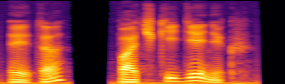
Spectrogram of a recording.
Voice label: "eto pachki deneg", Russian; Это пачки денег.

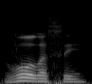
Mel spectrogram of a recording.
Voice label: "volosy", Russian; волосы; Это волосы.; visual dictionary

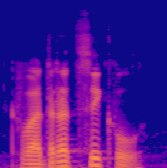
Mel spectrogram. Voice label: "kvadrocycl", Russian; квадроцикл; transport; RUSSIAN VISUAL DICTIONARY

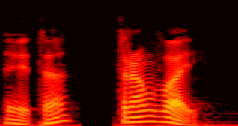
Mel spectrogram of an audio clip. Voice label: eto tram, Russian; Это трамвай.; transport; visual-dictionary

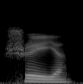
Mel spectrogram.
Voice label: "sheja", Russian; шея; Это шея.; visual dictionary

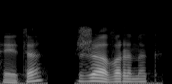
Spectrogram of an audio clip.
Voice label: "eto javoronok" Russian; Это жаворонок; birds; RUSSIAN VISUAL DICTIONARY

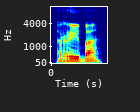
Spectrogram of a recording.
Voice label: "ryba" Russian

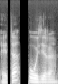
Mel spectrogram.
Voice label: "eto ozero", Russian; Это озеро; nature; priroda; RUSSIAN VISUAL DICTIONARY

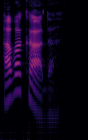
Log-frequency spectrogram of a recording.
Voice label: "avocado", Russian; авокадо

